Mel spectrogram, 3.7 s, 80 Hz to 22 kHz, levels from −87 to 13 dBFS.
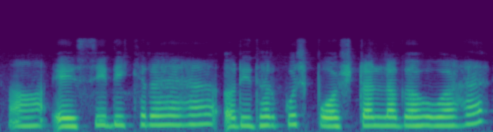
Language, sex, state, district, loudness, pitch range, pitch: Hindi, female, Chhattisgarh, Raipur, -16 LUFS, 220-245 Hz, 230 Hz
